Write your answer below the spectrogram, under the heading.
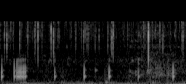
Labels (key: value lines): label: biophony, knock croak
recorder: SoundTrap 300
